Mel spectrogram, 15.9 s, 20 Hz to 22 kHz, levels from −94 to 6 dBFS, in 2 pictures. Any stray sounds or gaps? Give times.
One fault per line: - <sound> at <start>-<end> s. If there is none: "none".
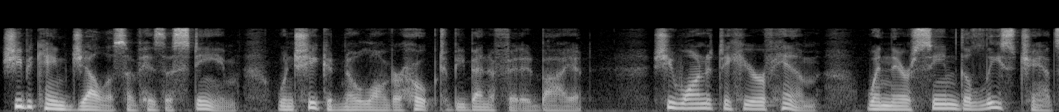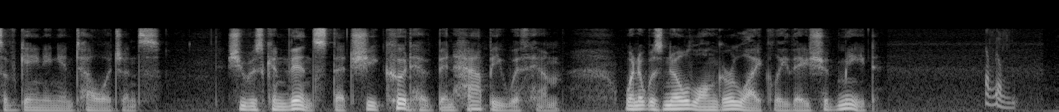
- chirp at 15.3-15.6 s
